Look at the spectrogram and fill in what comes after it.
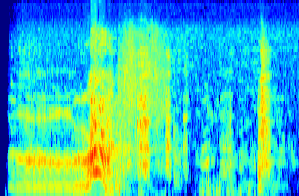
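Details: Rhodesian Ridgeback with a liver nose barking at a person: a drawn-out, harmonic, droning tone gives way to one loud, rough bark, then a few softer low bursts and a final sharp bark.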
